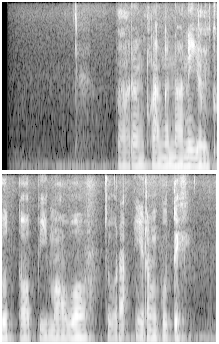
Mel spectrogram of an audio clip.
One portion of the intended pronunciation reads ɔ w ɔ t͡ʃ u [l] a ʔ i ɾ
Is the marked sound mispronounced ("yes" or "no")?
yes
